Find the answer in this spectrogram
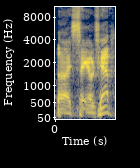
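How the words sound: It is said in a gruffer army-officer voice.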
